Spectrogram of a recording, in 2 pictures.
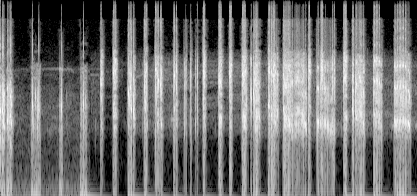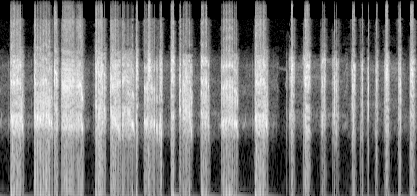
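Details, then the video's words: Swiftlet lure sound meant to attract the birds: a hissy, high twittering chatter chopped into rapid, evenly spaced pulses by frequent silences throughout. "SUARA WALET PANGGIL"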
